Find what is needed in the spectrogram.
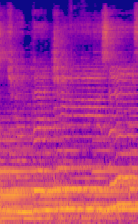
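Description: A woman singing live to her own acoustic guitar, holding long notes, with her voice rising in pitch near the end.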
